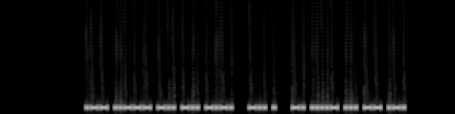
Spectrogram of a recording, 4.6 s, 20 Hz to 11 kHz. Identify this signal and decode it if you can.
Morse code, heard as a keyed tone, about 51 wpm, 700 Hz. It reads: W2DDC DE N4SMR
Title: USA Callsign DE Callsign - 5 Characters - 50wpm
